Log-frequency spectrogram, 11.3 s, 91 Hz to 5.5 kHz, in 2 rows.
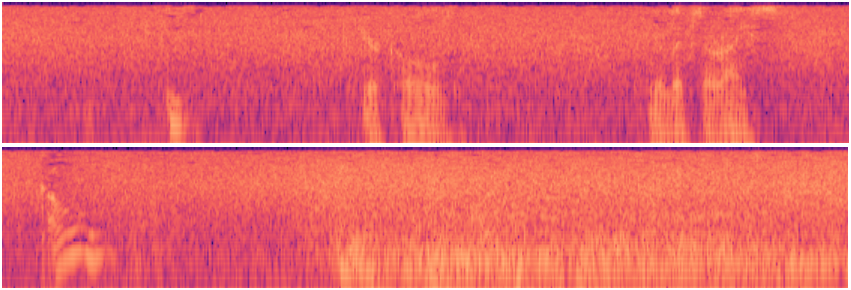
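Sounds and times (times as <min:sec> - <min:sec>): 
heavy rain pouring: 0:00.0 - 0:11.2
speech: 0:01.1 - 0:01.4, 0:02.4 - 0:03.2, 0:04.3 - 0:05.1, 0:05.9 - 0:06.8
low rumbling undertone: 0:06.2 - 0:11.2.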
